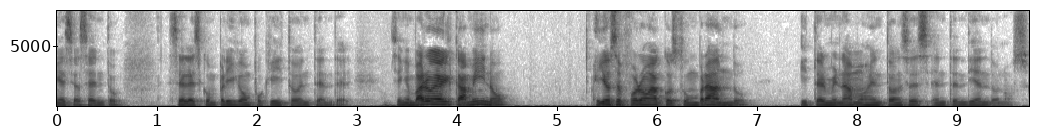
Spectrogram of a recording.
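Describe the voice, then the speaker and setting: A man with a fairly high pitch talks at a moderate pace, varying his pitch in an ordinary way. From Dominican Republic, southwest, raised in a sugar batey. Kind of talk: interview. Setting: office.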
